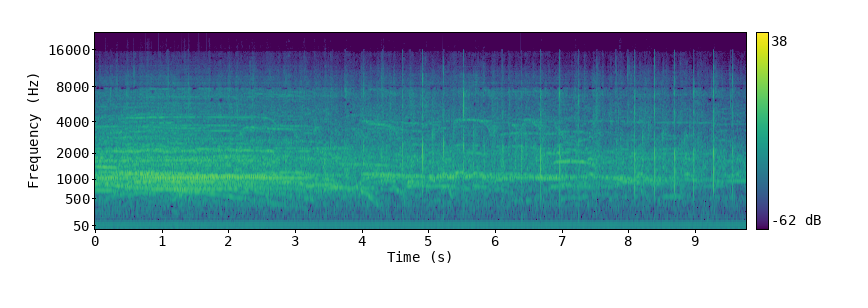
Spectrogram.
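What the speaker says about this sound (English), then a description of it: "that applause and that roar" Crowd at a mayoral campaign event in Edinburgh roars with applause and cheering, loud and dense at first, then easing into scattered claps and whoops that carry on to the end.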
